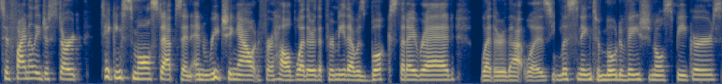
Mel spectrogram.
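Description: An ordinary speaking voice, a woman talks at a moderate pace in a fairly low pitch with fairly even intonation against a quiet background. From Miami, Florida. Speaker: author and inspirational speaker. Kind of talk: interview.

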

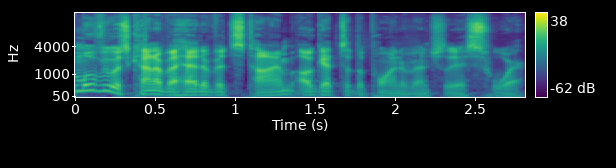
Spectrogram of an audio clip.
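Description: Vocal fry runs through this man's bright, sharp tone and lively intonation. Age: 50s. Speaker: podcast host. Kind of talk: casual chat. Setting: studio.

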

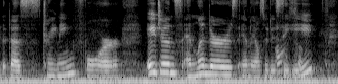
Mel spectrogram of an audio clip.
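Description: A woman speaks at a moderate pace over noticeable background noise, with audible room echo. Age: 50s. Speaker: former sales director, meetup organizer. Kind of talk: casual interview chat.

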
